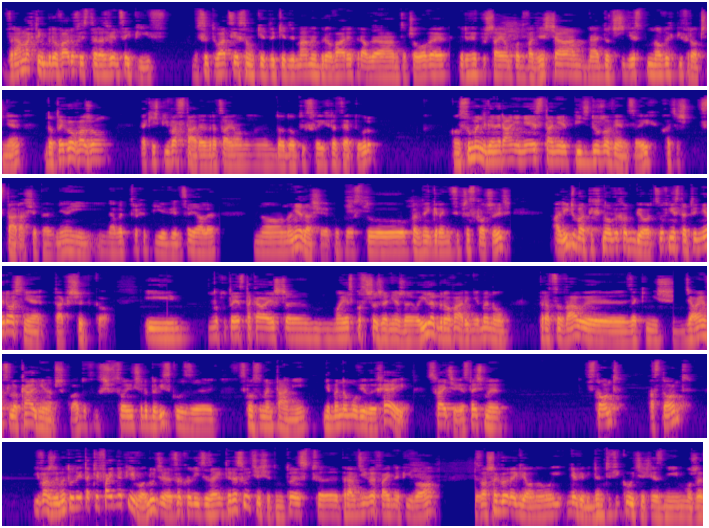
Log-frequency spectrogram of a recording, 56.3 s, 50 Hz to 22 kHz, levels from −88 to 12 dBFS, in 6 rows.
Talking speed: 150 wpm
